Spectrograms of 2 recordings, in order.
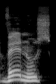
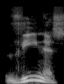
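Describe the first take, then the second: First: It is pronounced the Spanish way. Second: It is pronounced the English way. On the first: The speaker calls it wrong. "not Venus, porque se escribe igual" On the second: The speaker calls it right. "Now we know how to pronounce that word"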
